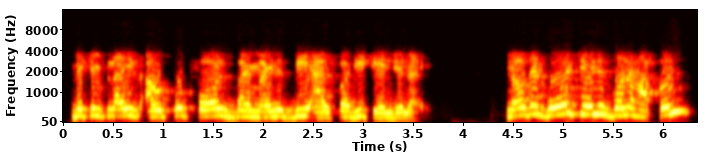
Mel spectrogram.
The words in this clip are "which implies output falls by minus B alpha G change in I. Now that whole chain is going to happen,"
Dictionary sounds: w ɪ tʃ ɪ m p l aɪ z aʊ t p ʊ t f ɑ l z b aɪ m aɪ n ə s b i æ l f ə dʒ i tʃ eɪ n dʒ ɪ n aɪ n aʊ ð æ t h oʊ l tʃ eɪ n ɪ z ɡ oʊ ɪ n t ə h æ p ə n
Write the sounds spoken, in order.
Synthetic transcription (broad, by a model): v ɪ tʃ ɪ m p l aɪ z aʊ t p ʊ t f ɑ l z b aɪ m aɪ n ə s b i æ l f ə dʒ i tʃ eɪ n dʒ ɪ n aɪ n aʊ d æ t h oʊ l tʃ eɪ n ɪ z ɡ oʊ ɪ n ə h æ p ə n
